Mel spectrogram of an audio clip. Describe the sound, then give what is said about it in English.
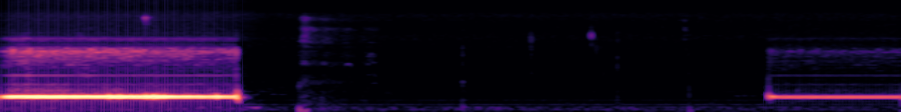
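A phone line's ringing tone on a call to a Taco Bell restaurant: a steady electronic buzz that sounds for about two seconds, goes silent for several seconds, then starts again a little quieter. No one speaks. “It's ringing.”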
